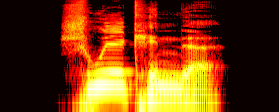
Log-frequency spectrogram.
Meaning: dative of Schulkind
- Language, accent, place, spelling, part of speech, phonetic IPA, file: German, Germany, Berlin, Schulkinde, noun, [ˈʃuːlˌkɪndə], De-Schulkinde.ogg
